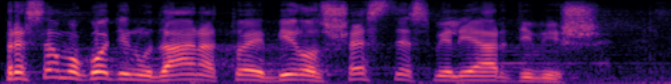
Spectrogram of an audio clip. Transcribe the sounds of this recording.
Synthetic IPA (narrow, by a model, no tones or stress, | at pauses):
pɾesamoɡo̞d̪inud̪aːnat̪oːjebiːlˠoʃest̪nɛːst̪milijaːɾd̪iʋḭʃe̥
